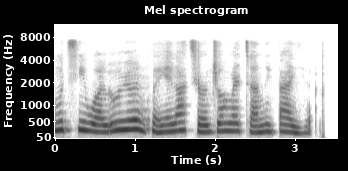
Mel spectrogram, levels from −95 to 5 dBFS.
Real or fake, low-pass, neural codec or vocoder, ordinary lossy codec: fake; 7.2 kHz; codec, 16 kHz, 0.5 kbps, FunCodec, trained on Chinese and English, 25 frames a second; none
